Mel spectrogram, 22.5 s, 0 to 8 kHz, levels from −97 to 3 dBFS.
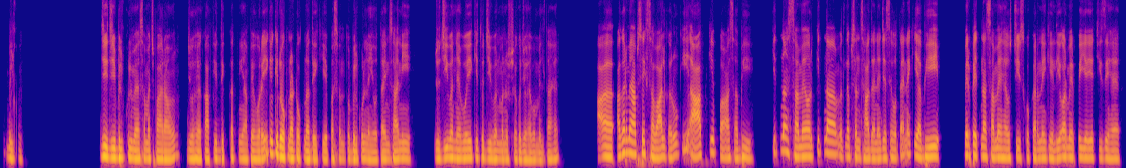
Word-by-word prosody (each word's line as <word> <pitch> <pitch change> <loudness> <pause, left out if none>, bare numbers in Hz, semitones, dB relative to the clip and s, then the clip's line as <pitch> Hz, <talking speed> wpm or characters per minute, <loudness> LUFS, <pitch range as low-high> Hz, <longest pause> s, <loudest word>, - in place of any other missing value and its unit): बिल्कुल। 110 -3 -3 1.6
जी, 140 -1 +8
जी। 125 0 +5
बिल्कुल 120 0 +3
मैं 110 -1 +4
समझ 110 0 -1
पा 105 -1 +2
रहा 105 0 +3
हूँ। 115 +9 -1 0.2
जो 110 -1 +1
है 110 -1 +3
काफ़ी 105 +2 -1
दिक्कत 115 +1 -5
यहाँ 110 -2 -1
पे 110 - -1
हो 105 0 +2
रही 110 +3 +2
है - - -2
क्योंकि 170 -2 +3
रोकना-टोकना 115 -5 +4
देखिए 100 0 0
पसंद 105 0 -4
तो 105 - -3
बिल्कुल 105 +2 0
नहीं 100 -1 -1
होता 95 +2 -3
है। - - +2
इंसानी 105 +1 0 0.5
जो 110 - +1
जीवन 125 -1 +2
है 110 - +3
वो 115 +1 +2
एक 115 -1 +2
ही 120 - 0
तो 120 +1 -3
जीवन 105 0 +1
मनुष्य 105 0 -3
को 100 - -1
जो 100 - -1
है 95 - -1
वो 95 - -1
मिलता 95 +1 -4
है। 105 +3 -3 0.8
अ 135 -1 +3
अगर 180 +7 +3
मैं 185 - +4
आपसे 170 +1 +2
एक 170 - -3
सवाल 125 0 +2
करूँ 130 +6 -3
कि 220 +8 -6
आपके 185 +5 +1
पास 120 -1 -3
अभी 115 0 -1 0.4
कितना 205 +2 -3
समय 135 -5 +1
और 135 -1 +3
कितना 180 -2 0
मतलब 140 -2 -4
संसाधन 115 -3 -2
है, 110 - 0
जैसे 120 +1 -3
होता 115 -1 -3
है - - -4
ना 160 - -2
कि 155 -2 -2
अभी 130 +2 +4 0.6
मेरे 150 - +3
पे 155 - +3
इतना 140 -1 0
समय 120 0 0
है 120 - +2
उस 115 - -1
चीज़ 120 -3 -4
को 120 - -6
करने 115 +1 -1
के 115 -1 -1
लिए 115 +2 -1
और 130 +1 +1
मेरे 125 -2 0
पे 130 - 0
ये-ये 120 -1 +1
चीज़ें 115 0 -5
हैं। 110 0 -2
115 Hz, 225 wpm, -21 LUFS, 110-130 Hz, 1.6 s, जी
